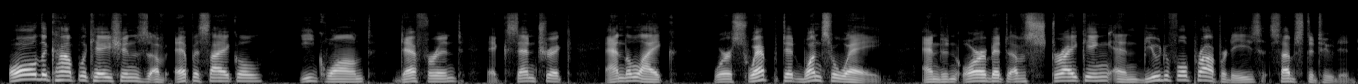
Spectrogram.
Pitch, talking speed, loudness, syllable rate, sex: 140 Hz, 110 wpm, -20 LUFS, 4.1 syllables/s, male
